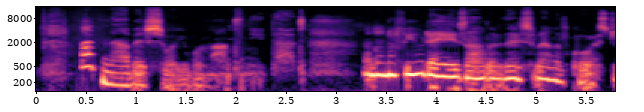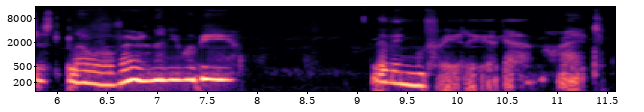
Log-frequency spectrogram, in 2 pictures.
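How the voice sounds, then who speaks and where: A woman voicing a fussy, kindly goblin disguise master in a whispery, breathy, coaxing ASMR roleplay, close to the microphone. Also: a little high, animated, a little slow, dry recording. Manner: coaxing, gentle, hesitant asides, repeated words. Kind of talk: soft-spoken ASMR roleplay.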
